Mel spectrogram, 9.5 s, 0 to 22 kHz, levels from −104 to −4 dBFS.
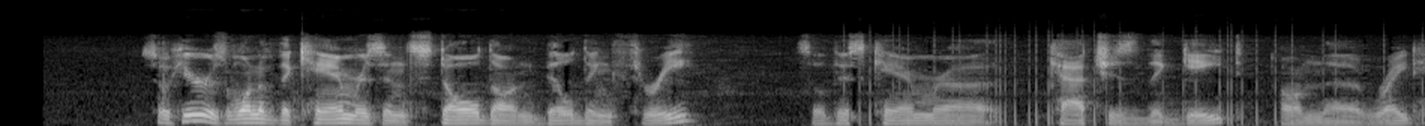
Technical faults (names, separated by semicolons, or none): train of clicks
